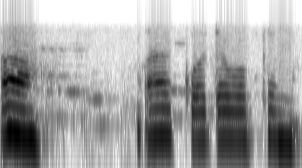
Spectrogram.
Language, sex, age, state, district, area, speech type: Malayalam, female, 45-60, Kerala, Malappuram, rural, conversation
